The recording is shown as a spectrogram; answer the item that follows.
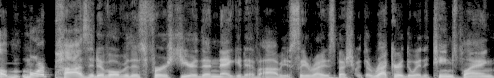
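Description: Very fast, lively male speech at medium pitch, in a very clean recording with a silent background and a dry, close sound with no echo. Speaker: radio personality and sports fan. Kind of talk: casual sports chat.

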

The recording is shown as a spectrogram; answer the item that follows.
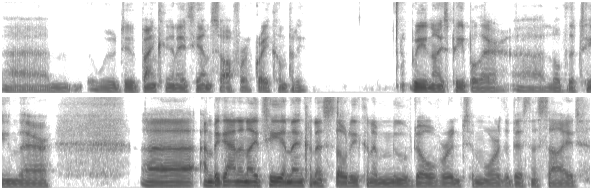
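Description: A man with a Dublin accent speaks at a moderate pace in a very deep, low voice. His intonation stays monotone and flat against a quiet background. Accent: Irish, Dublin. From Dublin, Ireland. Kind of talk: casual interview chat.

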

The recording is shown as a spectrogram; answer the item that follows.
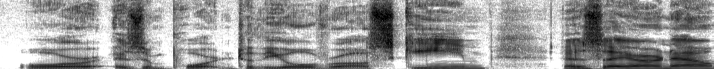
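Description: Delivered with an American accent, the speech has lively intonation and a fairly slow pace. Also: man, very clean recording, silent background. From US Northeast, Boston. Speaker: basketball journalist. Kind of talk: casual chat. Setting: studio.

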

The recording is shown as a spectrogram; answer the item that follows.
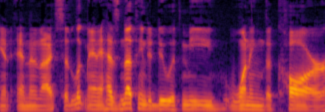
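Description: A man with an American accent speaks at a very fast pace in a flat monotone, his fairly low pitch carrying a bright, sharp tone. The recording is very clean, with a silent background. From Houston, Texas. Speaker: magician guest. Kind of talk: casual interview, storytelling. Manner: relaxed, rambling, filler words.

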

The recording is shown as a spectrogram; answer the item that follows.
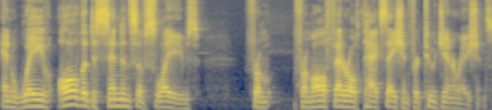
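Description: Moderate-paced male speech with a slight Texas accent in a very clean recording, silent background. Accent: slight Texas sound. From California, Texas-born. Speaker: economist, former presidential economic adviser. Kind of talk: interview conversation. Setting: studio.

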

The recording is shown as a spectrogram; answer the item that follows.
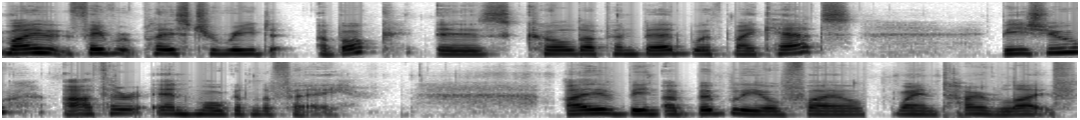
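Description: A woman's medium-pitched voice with a New Zealand accent, at a fairly slow pace with ordinary pitch variation, dry and close with no echo, on a very clean recording with a silent background. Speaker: genetic genealogist and author. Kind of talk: author interview monologue.

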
